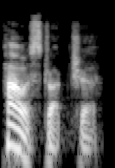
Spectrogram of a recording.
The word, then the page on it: power structure: British English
